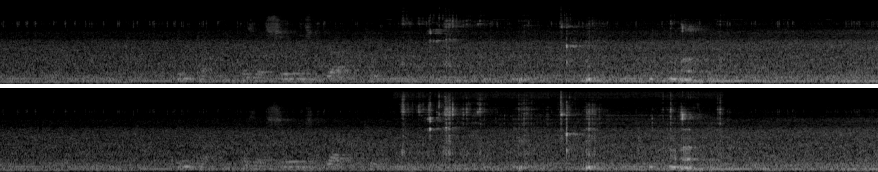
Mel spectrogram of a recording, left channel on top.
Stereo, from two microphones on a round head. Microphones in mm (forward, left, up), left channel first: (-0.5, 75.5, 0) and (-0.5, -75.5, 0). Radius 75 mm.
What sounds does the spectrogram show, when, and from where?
1.8 s a man speaking: 50° left (ahead or behind), 8.5 m
3.9 s chewing: 75° right (ahead or behind), 1.2 m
